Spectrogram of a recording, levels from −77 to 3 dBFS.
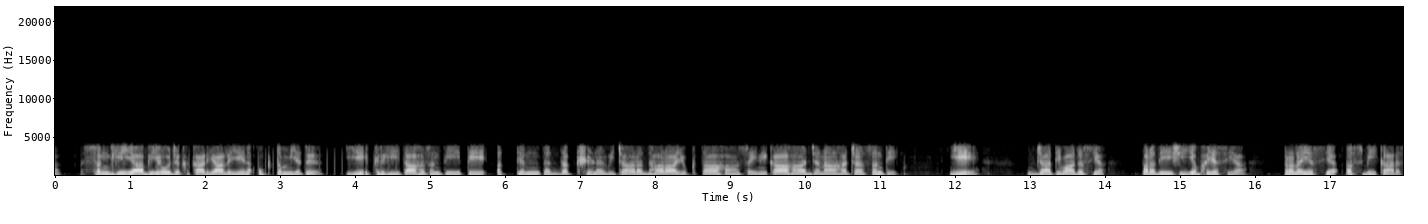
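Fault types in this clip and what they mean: Wi-Fi interference: a nearby radio's beacon rectified by the circuit, ticking faintly ten times a second from 1.0 to 4.6 s; spectrograms show thin vertical stripes 102.4 ms apart.
Packet loss with pitch repetition: lost 30 ms stretches, and one of 60 ms at 4.1 s, filled by repeating a pitch period; the waveform shows identical consecutive cycles.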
